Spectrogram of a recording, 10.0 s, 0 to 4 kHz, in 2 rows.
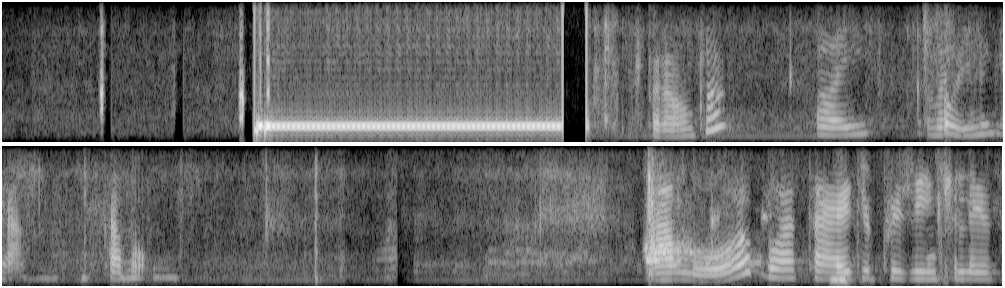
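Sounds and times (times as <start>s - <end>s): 
telephone call transfer tone: 1.2s - 2.8s
speech: 3.3s - 6.0s, 8.2s - 9.9s.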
